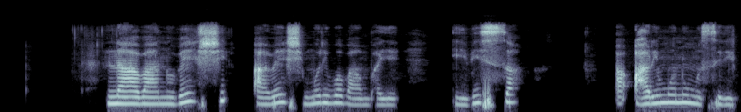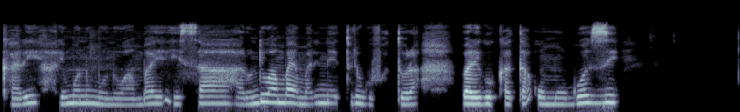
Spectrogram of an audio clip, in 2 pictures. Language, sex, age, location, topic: Kinyarwanda, female, 18-24, Nyagatare, health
